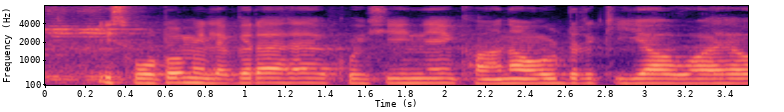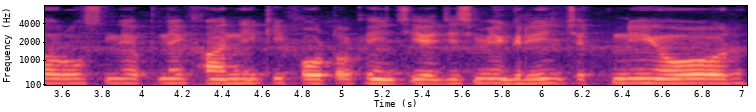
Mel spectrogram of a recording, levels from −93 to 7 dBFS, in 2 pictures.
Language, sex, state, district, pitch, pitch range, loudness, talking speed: Hindi, male, Rajasthan, Bikaner, 165 Hz, 160-165 Hz, -16 LUFS, 220 wpm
